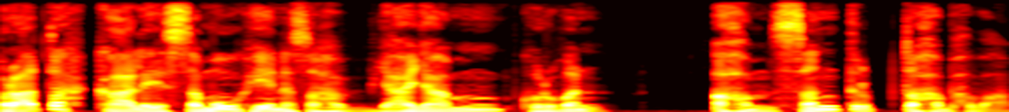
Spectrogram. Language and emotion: Sanskrit, happy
